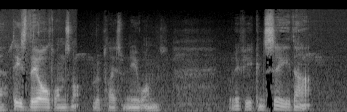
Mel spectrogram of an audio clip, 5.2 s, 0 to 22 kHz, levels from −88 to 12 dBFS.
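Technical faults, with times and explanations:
1.15 to 3.97 s, de-emphasis applied wrongly: a treble cut meant to undo pre-emphasis landed on audio that didn't need it, so the top end slopes away smoothly to about 14 dB down at 10 kHz, leaving the sound dull and muffled until it clears.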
